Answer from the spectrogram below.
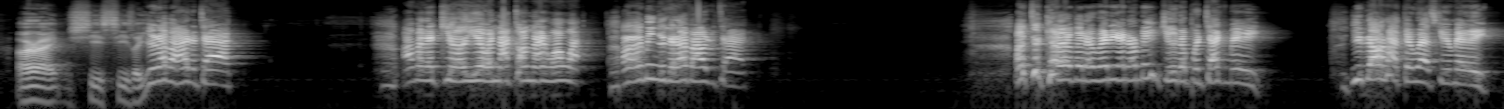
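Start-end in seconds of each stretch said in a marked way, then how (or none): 1.5-14.9 very high, shrill, loud, frantic screaming. Retelling how Carrie screamed at him on the stairs: imitating Carrie screaming. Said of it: "Carrie keeps screaming at him the whole time".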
